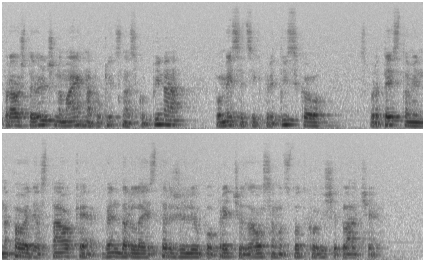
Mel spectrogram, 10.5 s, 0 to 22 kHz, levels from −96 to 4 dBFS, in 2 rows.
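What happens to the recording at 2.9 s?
At 2.9 s the speech continues intact, with only the room noise about 23 dB below it and no fault in the signal.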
